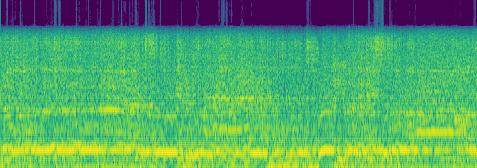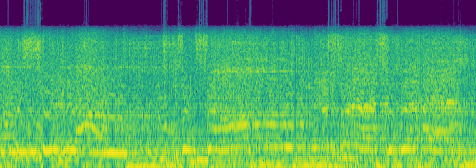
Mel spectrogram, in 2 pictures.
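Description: Live country band playing loudly: a man sings lead over acoustic guitar, bass, keyboards and drums.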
